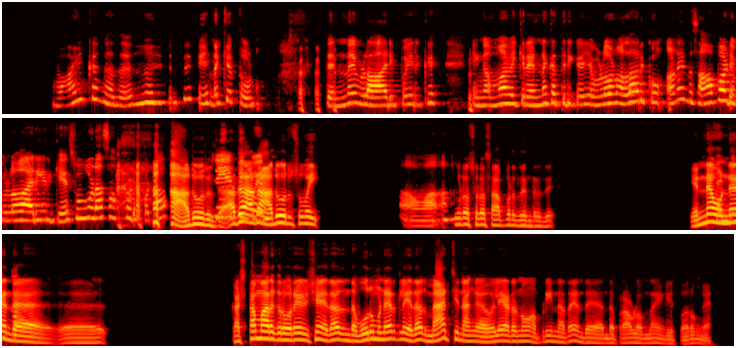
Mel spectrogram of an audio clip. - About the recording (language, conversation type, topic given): Tamil, podcast, சிறுவயதில் சாப்பிட்ட உணவுகள் உங்கள் நினைவுகளை எப்படிப் புதுப்பிக்கின்றன?
- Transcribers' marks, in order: laughing while speaking: "வாழ்க்கங்க அது, எனக்கே தோணும்"; inhale; laugh; chuckle; laughing while speaking: "எவ்ளோ நல்லாருக்கும். ஆனா இந்த சாப்பாடு … போட்டா சேத்தி போய்ரும்"; laughing while speaking: "அ அது ஒரு இது"; chuckle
